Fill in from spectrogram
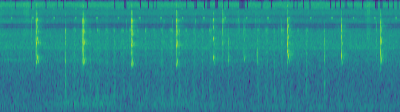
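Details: Male budgerigar chick hatching from its egg in a hand gives tiny, sharp squeaks in uneven bursts about every half second.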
